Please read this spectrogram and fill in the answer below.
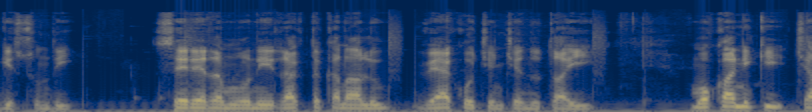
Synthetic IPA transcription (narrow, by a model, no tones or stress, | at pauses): ɡist̪und̪i | seɾiːɾɐmlo̞ːniɾɐk̚t̪ɐkɐnaːlu | ʋjaːkoːt͡ʃɐmt͡ʃe̞nd̪ut̪aːji | mɔkaːnikit͡ʃɛ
